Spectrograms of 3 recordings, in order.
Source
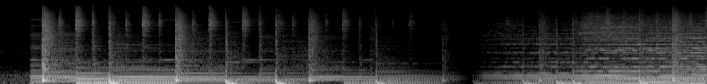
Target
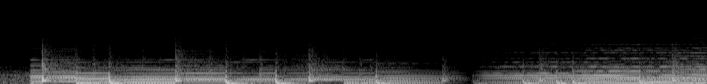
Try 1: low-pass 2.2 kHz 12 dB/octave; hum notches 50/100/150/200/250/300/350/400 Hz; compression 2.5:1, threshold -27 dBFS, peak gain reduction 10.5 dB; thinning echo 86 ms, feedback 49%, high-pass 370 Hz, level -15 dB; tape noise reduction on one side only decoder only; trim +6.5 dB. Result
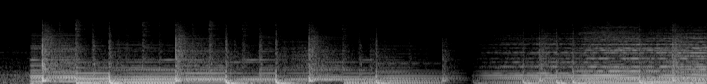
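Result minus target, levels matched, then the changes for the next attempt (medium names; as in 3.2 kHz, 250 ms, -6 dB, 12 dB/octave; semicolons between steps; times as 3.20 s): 2 kHz band +17.0 dB
change: low-pass 620 Hz 12 dB/octave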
